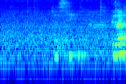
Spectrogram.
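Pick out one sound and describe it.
A woman speaks calmly into a microphone in a large, echoing hall.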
